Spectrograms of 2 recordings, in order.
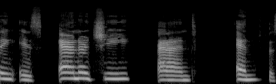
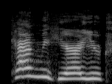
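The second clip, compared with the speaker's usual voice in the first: projected louder to the back of the room; 3 semitones higher, 6 dB louder than usual. Shown as a demonstration. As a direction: push the voice out so the back row hears.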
